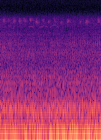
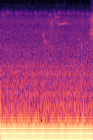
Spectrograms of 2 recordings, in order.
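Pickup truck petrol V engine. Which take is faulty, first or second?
first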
